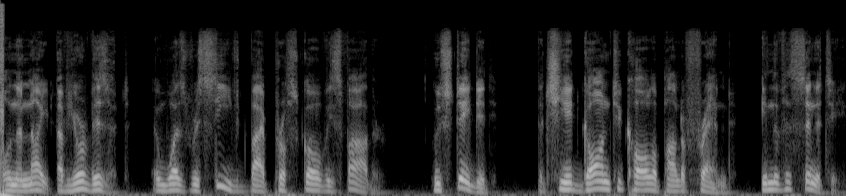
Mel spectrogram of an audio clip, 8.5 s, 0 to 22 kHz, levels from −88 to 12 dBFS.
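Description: At 0.00 to 0.03 s, the file tags are played as audio: a block of text metadata is decoded as samples, giving a loud, hard-edged rasp. The waveform shows a dense burst offset to one side of zero; the spectrogram shows a broadband vertical smear.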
